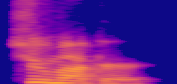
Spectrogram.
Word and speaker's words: Schumacher: Did I pronounce the right correctly? Schumacher.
